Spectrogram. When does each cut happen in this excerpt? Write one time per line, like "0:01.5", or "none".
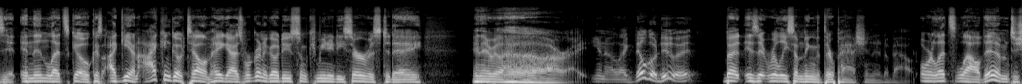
none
